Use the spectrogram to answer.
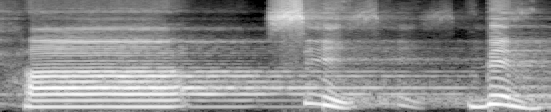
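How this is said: The syllables are said apart with breaks. "ভাঙ্গা ভাঙ্গা উচ্চারণ"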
